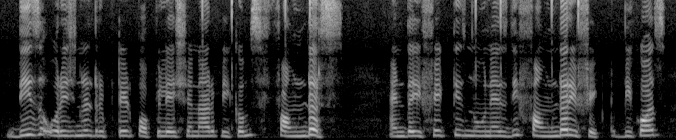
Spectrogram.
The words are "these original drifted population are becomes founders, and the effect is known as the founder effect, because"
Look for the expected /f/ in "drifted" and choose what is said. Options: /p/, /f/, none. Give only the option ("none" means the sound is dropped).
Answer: /p/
